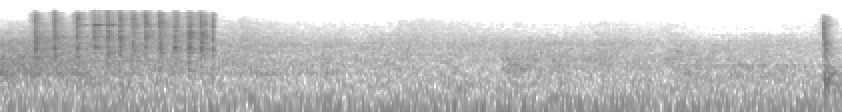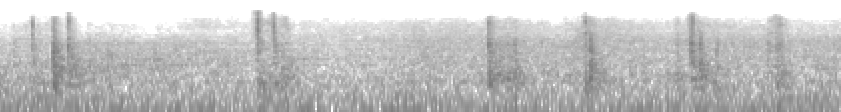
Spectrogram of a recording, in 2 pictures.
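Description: Assembly-line fastening tool ratcheting in a rapid run of clicks for about a second, then a handful of sharp metallic clicks and clinks from tooling and fixtures, over a steady low factory hum.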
